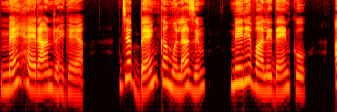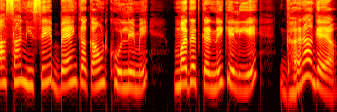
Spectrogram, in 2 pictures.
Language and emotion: Urdu, surprised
